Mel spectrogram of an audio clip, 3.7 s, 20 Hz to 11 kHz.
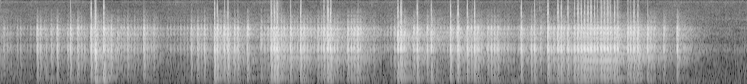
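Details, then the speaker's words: Early-1930s Silvertone Companion 57 D 1704 radio powered up around 125 V: irregular crackling buzzy bursts over steady hiss, continuing with antenna lead disconnected; suspected dimmer-switch-type interference, unconfirmed. "turn the volume down sounds like a dimmer switch or something"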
